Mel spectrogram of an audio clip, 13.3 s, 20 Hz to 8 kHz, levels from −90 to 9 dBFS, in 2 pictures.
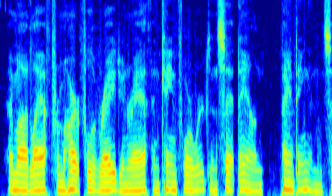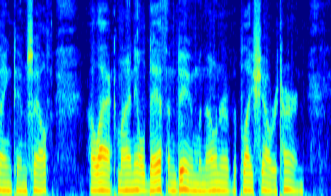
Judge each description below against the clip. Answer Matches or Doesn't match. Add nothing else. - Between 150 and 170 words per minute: Matches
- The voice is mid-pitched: Doesn't match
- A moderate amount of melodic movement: Doesn't match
